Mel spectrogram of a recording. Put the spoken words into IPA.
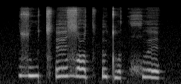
z u˦ t͡sʼ ɛ˦ z ɑ˦ t͡sʼ ə˦˨ tʷ ɑ˨ k χʷ ɛ˦˨

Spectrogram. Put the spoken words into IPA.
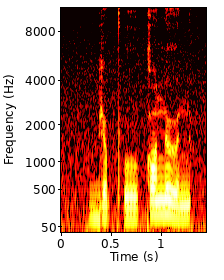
bʲ ɔ pʼ u k ɔ n ɯ n

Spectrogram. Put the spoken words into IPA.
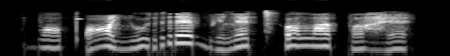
b ɔ˨˩˦ pʼ ɑ˩˧˩ ʎ u˩˧˩ r ɛ˥ b ɪ˩ l ɛ˥ t͡sʼ ʊ˥ lˠ ɜ˥ p ʌ˩˧˩ ɦ ɛ˩˧˩

